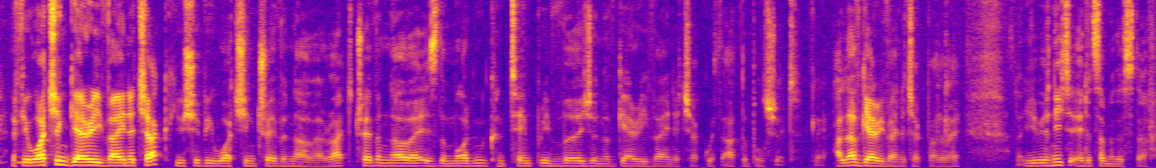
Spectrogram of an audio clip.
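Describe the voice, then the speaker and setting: Addressing a roomful of people in a meeting room, this South African man in his late forties delivers a live talk as a business founder. He speaks at a medium pitch, lively and frank, often poking fun at himself.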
